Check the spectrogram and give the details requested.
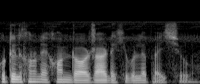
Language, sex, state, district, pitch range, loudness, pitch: Assamese, male, Assam, Hailakandi, 95-120 Hz, -22 LUFS, 110 Hz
